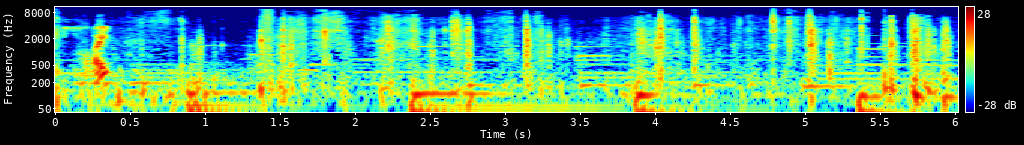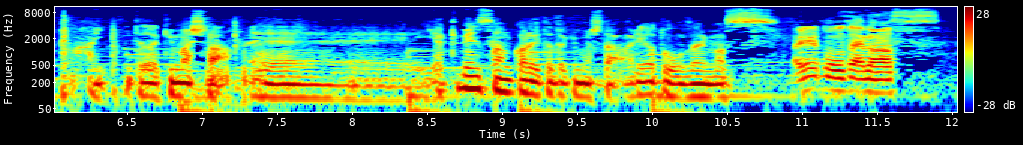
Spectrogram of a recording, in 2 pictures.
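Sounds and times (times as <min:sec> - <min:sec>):
paper letter being opened with crinkles and rips: 0:00.0 - 0:07.5
faint low hum of music: 0:00.0 - 0:12.0
speech: 0:00.2 - 0:00.6, 0:06.6 - 0:12.0.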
